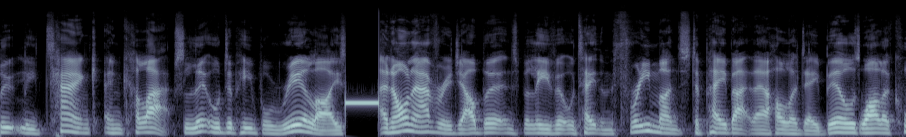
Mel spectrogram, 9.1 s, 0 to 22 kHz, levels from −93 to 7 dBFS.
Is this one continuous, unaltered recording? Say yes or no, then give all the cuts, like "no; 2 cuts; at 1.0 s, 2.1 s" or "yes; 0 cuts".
no; 1 cut; at 3.6 s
